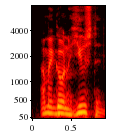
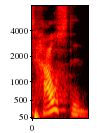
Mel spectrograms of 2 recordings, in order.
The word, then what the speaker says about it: Houston: It's like some shit like you come here and people are like, "Yo, I'm going to fucking Houston.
